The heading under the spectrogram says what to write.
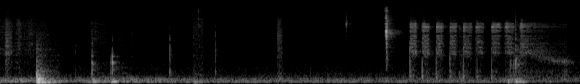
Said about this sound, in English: So I'm going to make a little dice roll here. I'm going to ASMR this. I'm going to put it right next to the microphone.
